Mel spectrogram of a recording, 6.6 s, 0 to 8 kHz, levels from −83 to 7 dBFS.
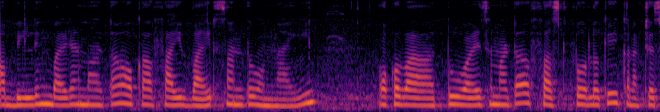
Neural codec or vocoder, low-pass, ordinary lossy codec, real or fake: codec, 16 kHz, 8 kbps, FreqCodec, larger model; none; none; fake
